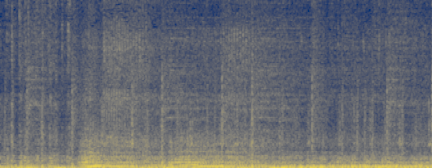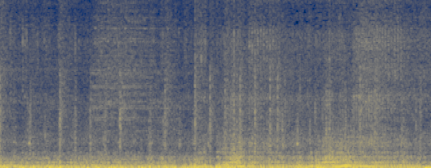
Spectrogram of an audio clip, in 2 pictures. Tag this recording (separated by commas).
Music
